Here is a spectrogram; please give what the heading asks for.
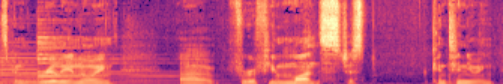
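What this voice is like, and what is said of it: Sick-sounding voice. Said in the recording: “You can hear it in my voice. ... I have indeed been under the weather”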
